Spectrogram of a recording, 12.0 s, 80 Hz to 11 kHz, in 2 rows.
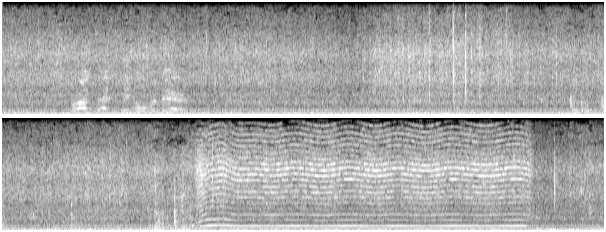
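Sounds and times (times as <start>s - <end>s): boat engine droning: 0.0s - 12.0s
held high wavering tone: 7.9s - 11.4s.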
